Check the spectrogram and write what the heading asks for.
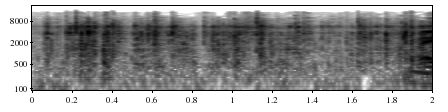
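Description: Thin plastic bag crinkling and rustling as it is gripped and tugged open by hand.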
